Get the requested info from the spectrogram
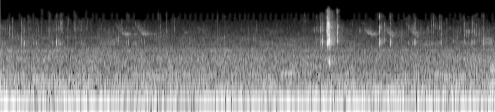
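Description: A corgi chewing and biting on raw lamb tail held in a gloved hand, with scattered small crunches and one sharp crunch about four seconds in, over a steady low hum.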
